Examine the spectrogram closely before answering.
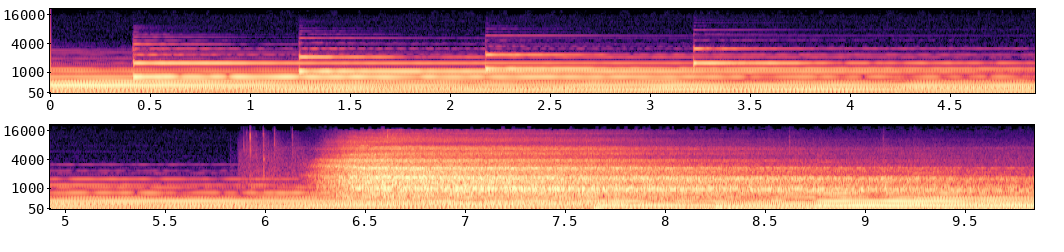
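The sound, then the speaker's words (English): A long, audible breath during a guided meditation: a steady airy hiss swells in late and holds to the end, over sustained soft ambient tones that carry a few chime-like notes earlier on. “And I breathe.”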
